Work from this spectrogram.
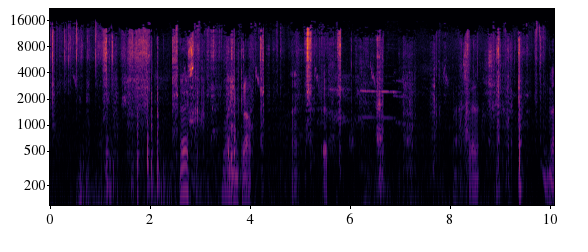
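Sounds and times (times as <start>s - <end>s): wooden lid knocking and scraping: 1.0s - 10.0s
wooden lid squeaking: 1.0s - 10.0s.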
